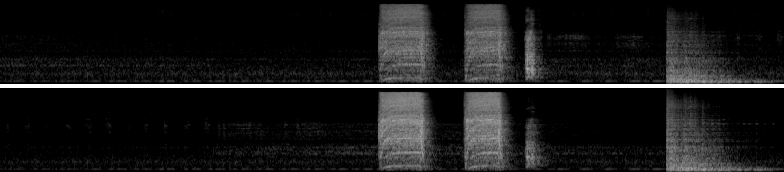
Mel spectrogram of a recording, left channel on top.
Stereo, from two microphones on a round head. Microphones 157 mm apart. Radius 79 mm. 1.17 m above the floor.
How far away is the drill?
About 0.8 m.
